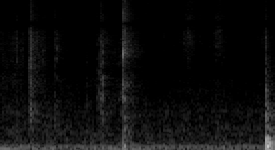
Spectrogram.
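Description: Tarot cards being handled on a desk: a few short, soft clicks over a low steady hum, with a sharper click at the end.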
